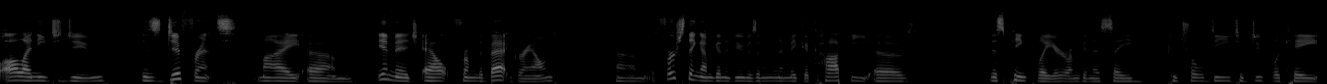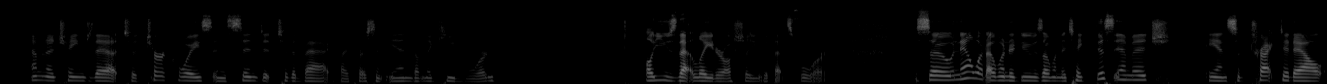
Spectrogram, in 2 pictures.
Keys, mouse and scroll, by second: 3.5 click, 7.7 click, 12.2 ctrl+d, 14.6 click, 16.8 End, 21.8 click, 23.7 click, 26.3 click.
